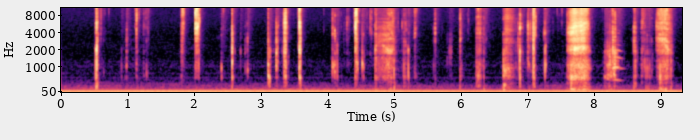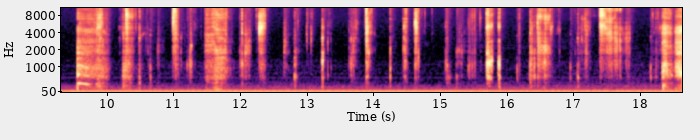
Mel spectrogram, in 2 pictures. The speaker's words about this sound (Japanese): まずは、キスからかな。普通のキスだけでも、ドキドキするね。せっかくだし、大人のキスもしよっか。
